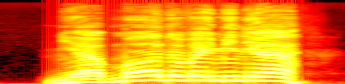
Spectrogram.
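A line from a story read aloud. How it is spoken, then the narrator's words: Shouting. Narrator (Russian): закричал он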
